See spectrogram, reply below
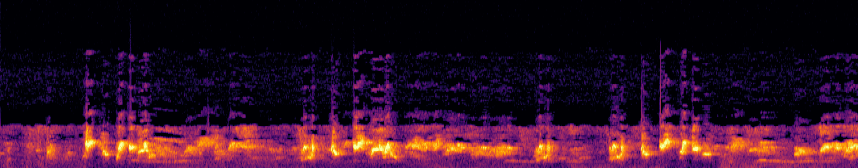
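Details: Vietnamese albino sooty-headed bulbul giving bursts of quick, sharp chirps and warbled trills, broken by short gaps, with a softer low whistle underneath at times.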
